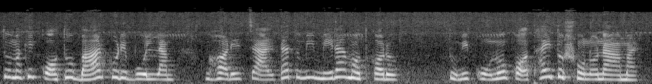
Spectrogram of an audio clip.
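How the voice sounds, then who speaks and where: A woman playing a practical, gently nagging farmer's wife in a village folk-tale cartoon dub. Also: sits high, moderate pace, slight background noise, lightly acted. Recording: music behind the voice.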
